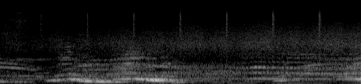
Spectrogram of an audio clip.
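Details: Captive lion at Taigan safari park in Crimea, spring 2021, utters deep, moaning groans that swell and fade over a few seconds, with faint clicks and a soft musical tone in the background.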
